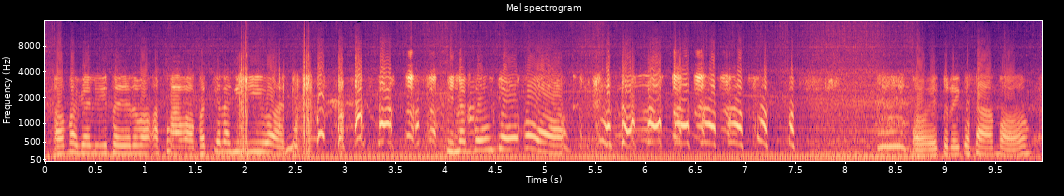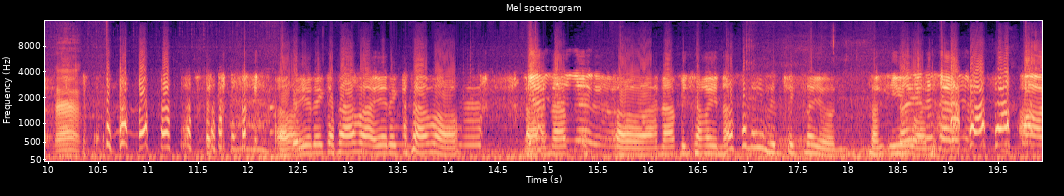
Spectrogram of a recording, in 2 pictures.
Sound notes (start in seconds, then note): 5.3 group laughing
